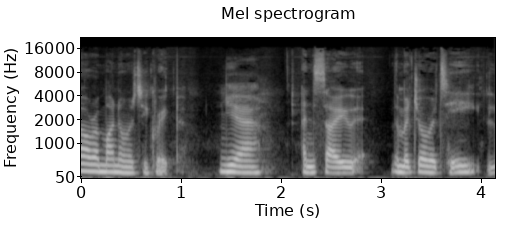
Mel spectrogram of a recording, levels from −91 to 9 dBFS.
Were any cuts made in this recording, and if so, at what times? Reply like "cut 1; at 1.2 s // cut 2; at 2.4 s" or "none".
none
